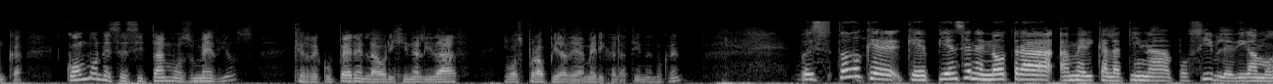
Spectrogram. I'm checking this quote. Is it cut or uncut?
cut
